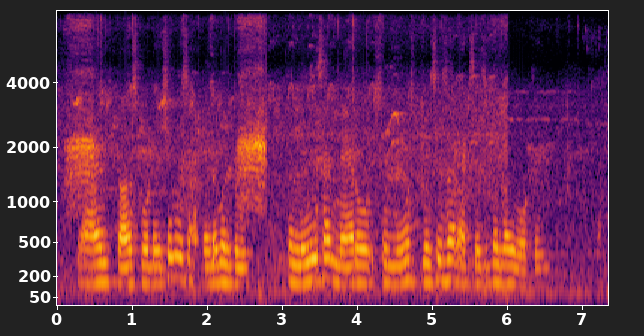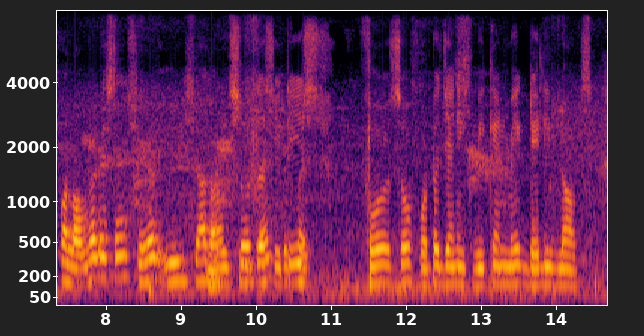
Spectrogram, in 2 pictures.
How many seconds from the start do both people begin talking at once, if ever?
9.3 s

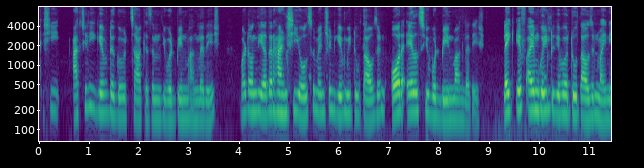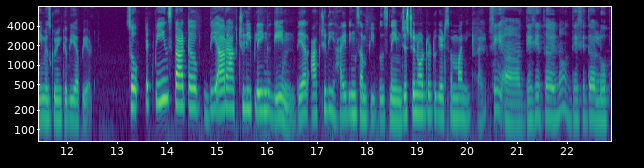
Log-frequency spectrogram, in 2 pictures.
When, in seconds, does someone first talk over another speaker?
none

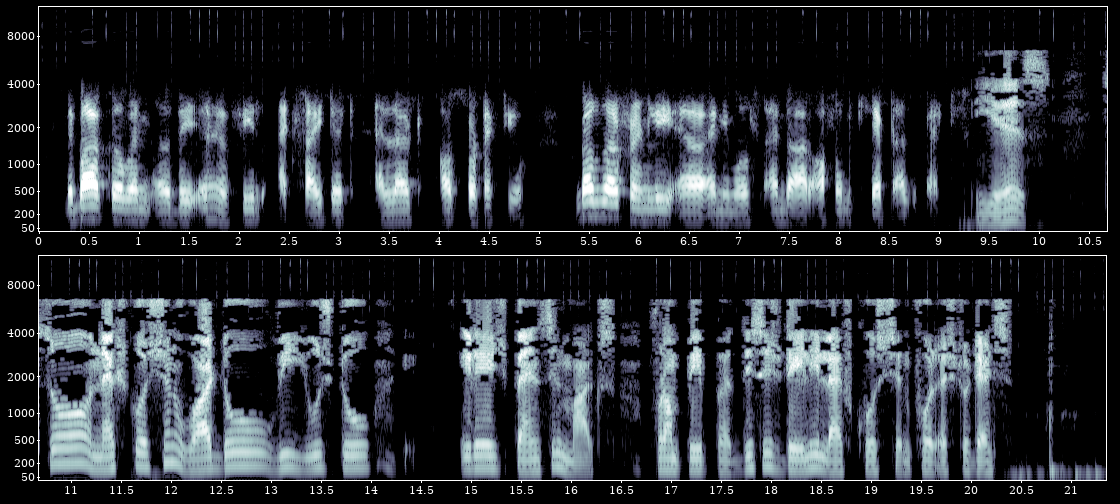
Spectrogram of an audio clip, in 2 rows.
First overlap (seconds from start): none

